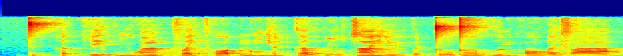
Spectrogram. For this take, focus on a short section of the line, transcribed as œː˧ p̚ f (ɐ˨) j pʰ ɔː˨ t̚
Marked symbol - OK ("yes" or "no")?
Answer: no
